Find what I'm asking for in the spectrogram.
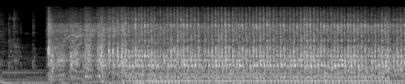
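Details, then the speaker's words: SAIC Maxus G10, Yunnei 1.9T diesel, 130,000 km, shaking and weak acceleration: starts then loose uneven clatter over idle, loudest at timing front cover, not injectors; both timing chains found very slack, fixed by replacing the timing set. "经过我们初步判断，这个异响是正时前盖这边发出来的。像这种问题，只有拆开才能找到异响的来源。"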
